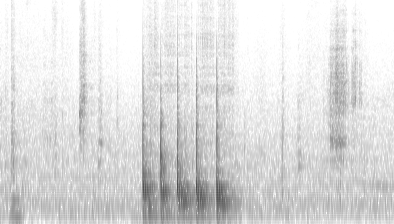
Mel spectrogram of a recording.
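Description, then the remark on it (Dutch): Five quick, firm knocks on a front door in a steady, even rhythm, each a sharp woody rap, with quieter background noises before and after. “Oh, de bel doet het, eh, doet het niet. Dus wat dus we, doen? we gaan eventjes kloppen.”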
